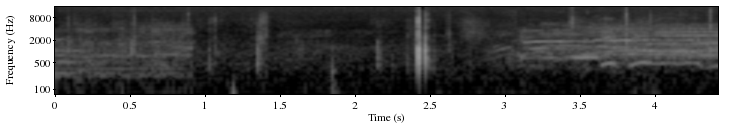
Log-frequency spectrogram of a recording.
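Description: Faint open-air ground sound with a few small clicks and one sharp click about two and a half seconds in. Faint, distant voices come in during the last second.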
